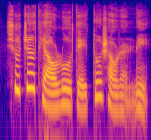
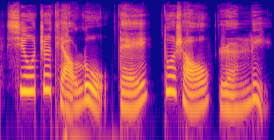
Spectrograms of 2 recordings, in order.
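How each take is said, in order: First: Slow, clear repeat of the sentence; slow model reading. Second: Very slow, each syllable drawn out for learners; slow read-aloud. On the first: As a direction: model it once more, slowly. (천천히 다시 읽어주기) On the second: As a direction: read it slowly for the class to follow. (천천히 또박또박 읽기) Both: Shown as a demonstration. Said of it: "같이 읽어볼게요".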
